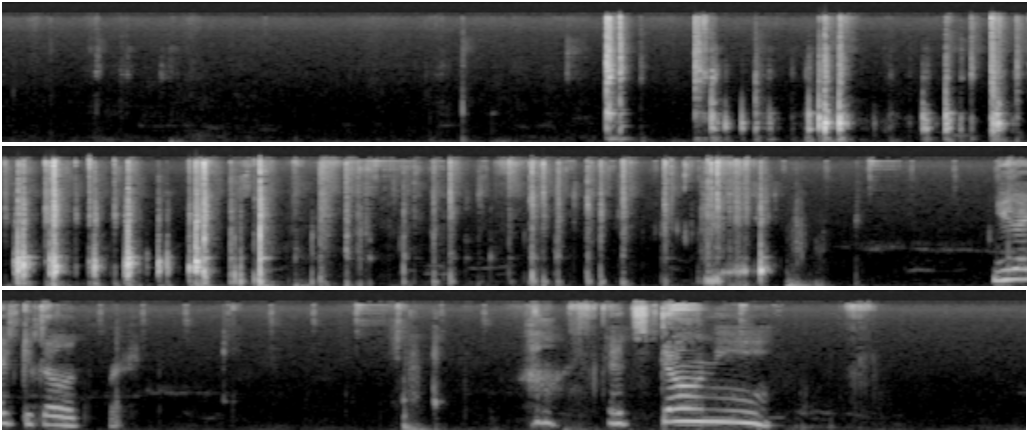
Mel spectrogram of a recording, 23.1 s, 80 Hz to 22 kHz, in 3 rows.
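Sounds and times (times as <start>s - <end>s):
handling taps and clicks: 4.6s - 14.2s.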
